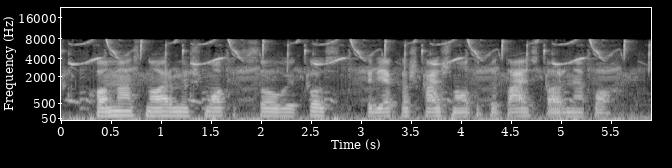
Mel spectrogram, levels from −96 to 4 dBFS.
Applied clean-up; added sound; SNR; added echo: none; Bird; 4 dB; none.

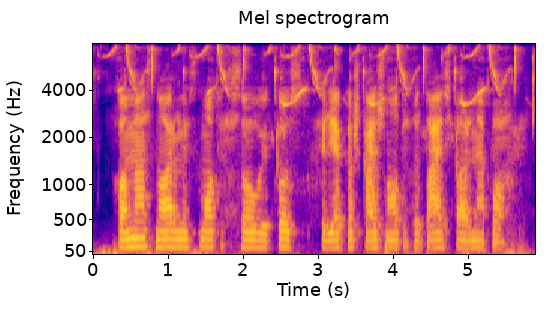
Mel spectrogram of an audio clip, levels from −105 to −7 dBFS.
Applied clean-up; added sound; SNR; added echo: neural mask model Resemble Enhance denoiser.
